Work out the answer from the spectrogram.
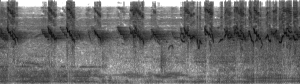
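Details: Lure recording of a common iora: quick bursts of sharp, high twittering notes and downward-sweeping chirps, briefly pausing near the middle, over a steady low background hum.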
